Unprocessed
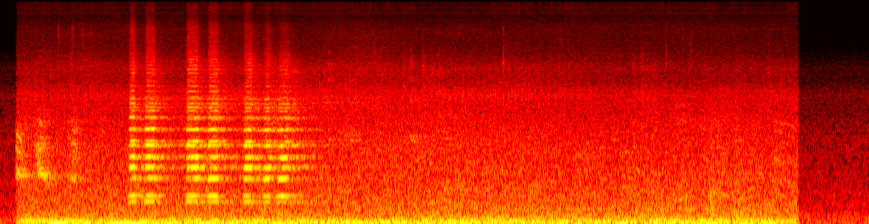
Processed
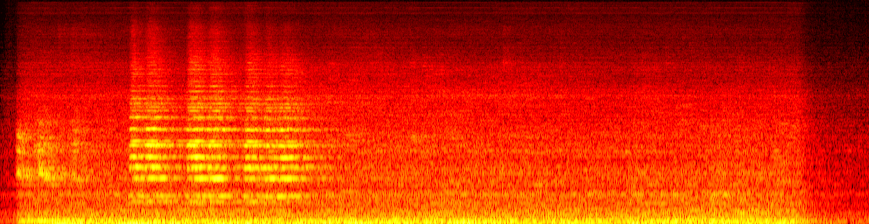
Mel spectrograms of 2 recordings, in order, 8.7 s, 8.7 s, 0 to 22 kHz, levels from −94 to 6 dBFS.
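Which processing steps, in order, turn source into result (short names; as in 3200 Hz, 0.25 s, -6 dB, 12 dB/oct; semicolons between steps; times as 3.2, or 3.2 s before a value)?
crackle 430/s -50 dBFS; two-slope reverb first 0.63 s, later 2.7 s, DRR -8.5 dB; gain -5.5 dB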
